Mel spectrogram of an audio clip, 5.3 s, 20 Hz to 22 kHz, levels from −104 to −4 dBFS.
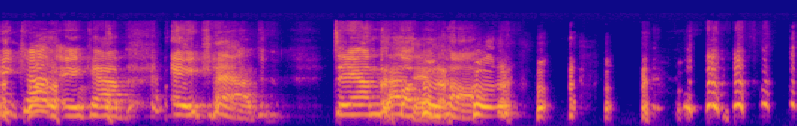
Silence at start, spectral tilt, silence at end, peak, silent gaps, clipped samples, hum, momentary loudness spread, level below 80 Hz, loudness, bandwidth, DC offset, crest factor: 0 s; -2 dB/octave; 0 s; -10 dBFS; none; under 0.1%; none; 13 LU; -88 dBFS; -25 LUFS; 12.5 kHz; under 0.1%; 16 dB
